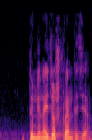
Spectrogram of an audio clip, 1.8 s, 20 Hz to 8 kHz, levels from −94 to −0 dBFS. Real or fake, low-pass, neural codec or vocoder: fake; 7.2 kHz; vocoder, 22.05 kHz, 80 mel bands, Vocos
